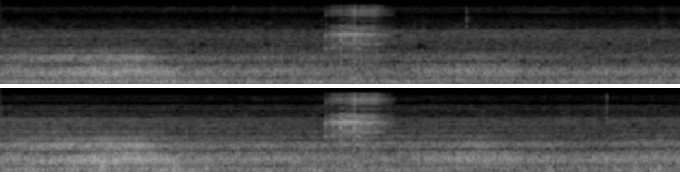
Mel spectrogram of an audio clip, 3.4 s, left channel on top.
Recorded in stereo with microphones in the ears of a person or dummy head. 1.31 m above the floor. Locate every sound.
0.0 s a helicopter: 70° right (ahead or behind); by 3.4 s 55° right (ahead or behind)
1.6 s dishes clattering: 20° right (ahead or behind)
